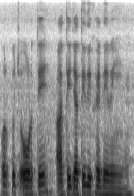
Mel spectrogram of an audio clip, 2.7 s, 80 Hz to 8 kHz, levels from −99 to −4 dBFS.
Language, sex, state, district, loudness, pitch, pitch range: Hindi, male, Uttar Pradesh, Shamli, -17 LUFS, 115 Hz, 105-130 Hz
